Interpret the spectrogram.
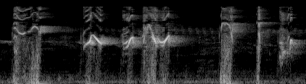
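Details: Short gacor phrase from a greater green leafbird: a few loud clear whistles with quick up-down inflections, separated by brief gaps and sharp chipping clicks.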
